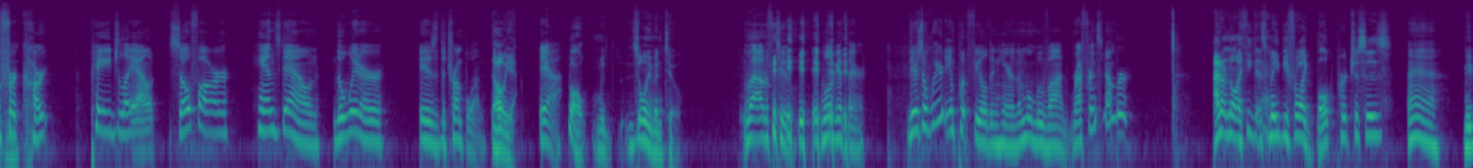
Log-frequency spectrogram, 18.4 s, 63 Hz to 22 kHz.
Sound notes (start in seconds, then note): 9.7 softly laughing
